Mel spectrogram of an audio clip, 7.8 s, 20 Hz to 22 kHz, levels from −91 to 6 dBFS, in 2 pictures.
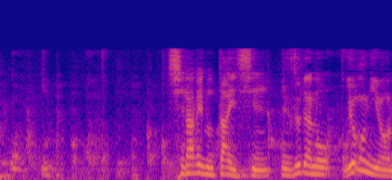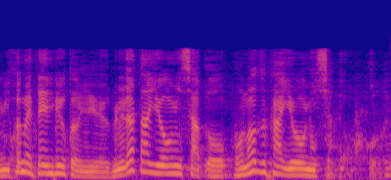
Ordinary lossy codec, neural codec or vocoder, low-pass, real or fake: MP3, 48 kbps; codec, 16 kHz, 1 kbps, FunCodec, trained on Chinese and English, 50 frames a second; 7.2 kHz; fake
